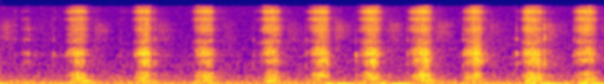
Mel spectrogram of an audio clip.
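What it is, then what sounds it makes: Pencil hatching on a sketchbook page. A graphite pencil draws short hatching strokes on the white paper of a spiral-bound sketchbook resting on a desk. It makes a steady series of quick, dry, bright scratching strokes, roughly two or three per second, over a faint low background hum.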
